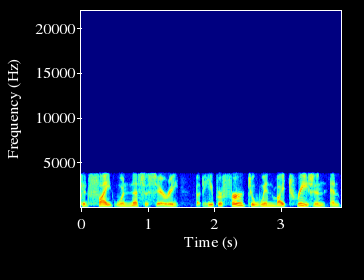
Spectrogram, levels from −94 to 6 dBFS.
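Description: No faults can be heard anywhere in this speech. The G.711 telephone coding leaves the familiar narrow line sound, with nothing above about 3.8 kHz and the low end thinning out below roughly 250 Hz.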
